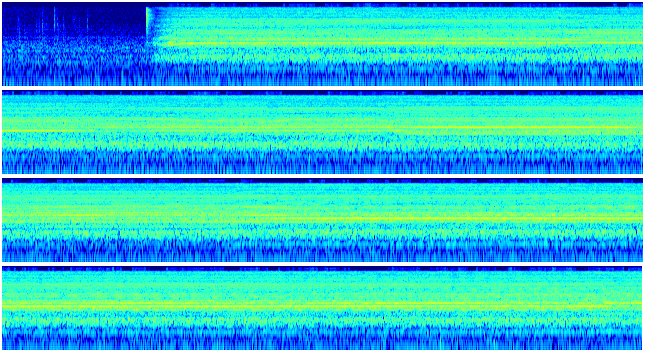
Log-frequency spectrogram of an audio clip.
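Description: A hair dryer switches on abruptly and runs as a loud, steady whine for the rest of the clip while drying a wet watercolour painting of flower petals. No one speaks.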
